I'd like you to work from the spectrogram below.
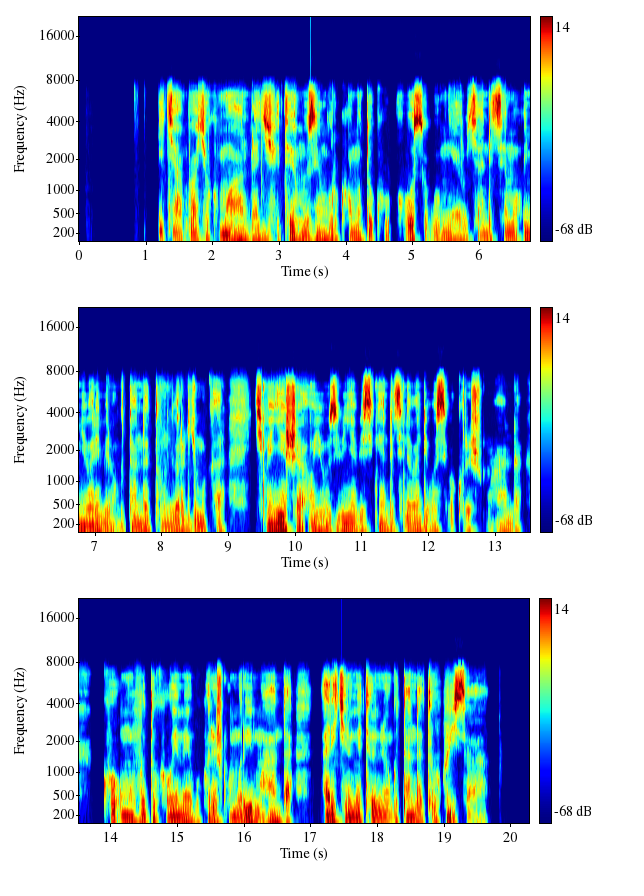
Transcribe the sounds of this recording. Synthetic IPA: icaːpʰaco̞kumuhaːndaɟifitʰe̞umuziŋɡuɾukʰowumudukʰuːβusob̚ɡuːmŋe̞ːɾucaːndit͡se̞moʔimiβaɾejamiɾo̞ːŋɡotaːndatumŋiːβaɾaɾɟṵːmukʰaɾacime̞ɲe̞ːʃa̰uβajo̞βo̞ziβiɲaβiziɡandet͡se̞naβaːndiβo̞ːse̞βako̞ɾe̞ʃumuhaːnda | kʰo̞ʔumuvudukʰowe̞me̞jeɡuko̞ɾe̞ʃkwamuɾuːjomuhaːndaː | ɾiciɾo̞me̞teɾomiɾo̞ːŋɡotaːndatʰṵkwiːsaːha

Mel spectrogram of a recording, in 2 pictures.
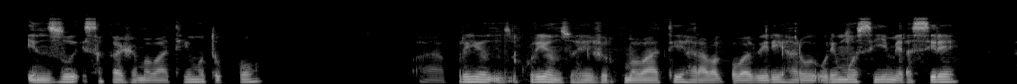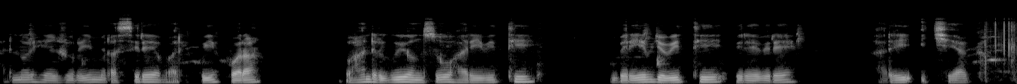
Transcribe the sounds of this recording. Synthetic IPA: inzuʔisakaʒamaβaːtijumutuko | hakuɾkuɾijonzuɦe̞ːʒuɾukumaβaːtiɦaɾaβaɡaβoβaβiɾiɦaɾuɾimuːsijimiɾasiɾe̞ | haɾinoɾiɦe̞ːʒuɾujimiɾʔa̰siɾe̞βa̰ɾikujiko̞ɾa | oɾuɦaːndeɾɡwiːjo̞nzuɦaɾiβiti | mbe̞ɾe̞jiβjo̞βitʰiβiɾe̞ːβiɾe̞ | haɾiicijaɡa

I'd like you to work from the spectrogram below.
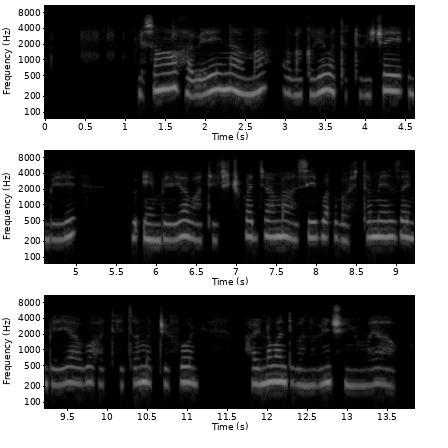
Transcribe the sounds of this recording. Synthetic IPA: esoŋaohaβe̞ːɾejinaːmaːβaɡaɾoβeβatʰatuβiːt͡ʃaje̞imbe̞ɾe̞ | mbe̞ɾe̞jaβahateɾet͡si̥t͡ʃu̥βaɾɟaːmaːziβafi̥tame̞ːzaimbe̞ɾe̞jaːβo̞hateɾet͡sanamateɾefo̞ni | haɾinaβaːndiβaːn̥huβe̞ːnt͡ʃiɲumajaːβo

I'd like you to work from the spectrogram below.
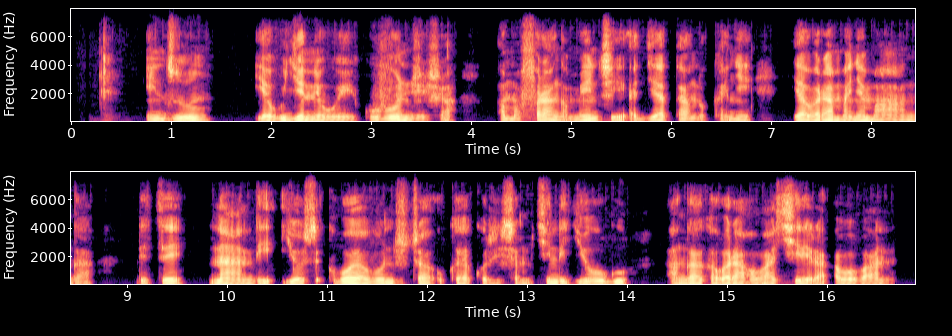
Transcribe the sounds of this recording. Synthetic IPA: inzu | jaβuɟe̞ne̞we̞kuvuːɲʒiʃaː | mafaɾaːŋɡa̰me̞ːnʃḭa̰ɾɟijataːndukʰaɲe̞ | jaβaɾaːmaɲamahaːŋɡa | nde̞t͡se̞ | naːndijo̞ːse̞kuβawojavuːɲd͡ʒiʃa̰ʔukajako̞ɾe̞ʃamuciːndiɟihuɡu | ha̰ŋɡakaβa̰ɾaɦo̞βaciɾiɾa̰ːβoβaːn̥hu

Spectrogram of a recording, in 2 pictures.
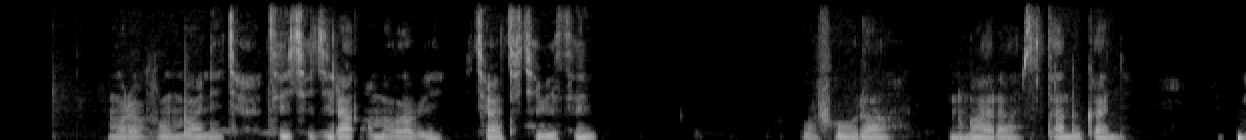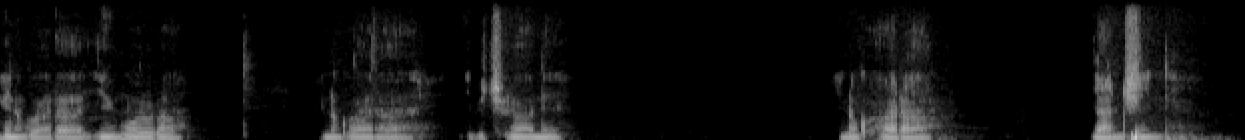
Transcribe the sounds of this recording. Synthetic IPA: muɾavuːmbanicḁːt͡siciɟiɾaʔːmaβaβi | caːt͡si̥ciβisi | uvuɾa | inŋwaːɾaz̥i̥taːndukaɲe̞ | ninɡwaːɾajiŋ̥ho̞ɾo̞ɾa | inɡwaːɾa | jiβit͡ʃuɾane | inɡwaːɾa | jaːnd͡ʒine

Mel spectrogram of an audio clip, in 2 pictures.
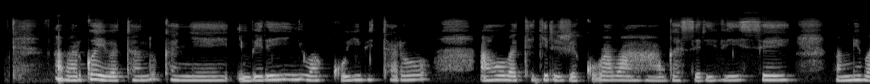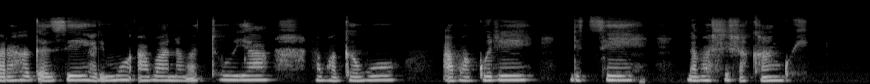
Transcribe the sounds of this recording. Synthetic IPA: aβaɾɡwaːjiβatʰaːndukaɲe̞imbe̞ɾe̞jiːɲuβakʰojiβitʰaɾo̞aɦo̞βatʰe̞ɟe̞ɾe̞ʒe̞kṵβaβaɦaβɡaːse̞ɾiviːse̞βamŋeβaɾaɦaɡaze̞haɾimo̞ʔaβaːnaβa̰tʰoːjaːβaɡaβo̞ | aβaɡo̞ɾe̞nde̞t͡se̞ | naβaʃeʃakʰaːŋɡwe̞

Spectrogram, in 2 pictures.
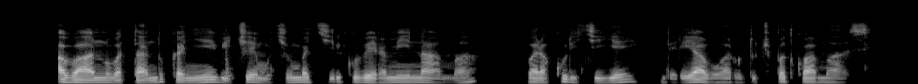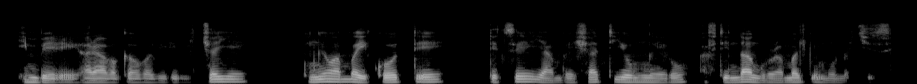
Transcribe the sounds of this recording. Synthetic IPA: aβaːn̥huβataːndukaɲe̞βit͡ʃajemucuːmbaciɾikuβe̞ːɾamiːnaːma | βaɾakuɾicije̞imbe̞ɾe̞jaːβo̞haɾudut͡ʃi̥patwaːmaːz̥i̥ː | mbe̞ɾe̞̰haɾaβaɡaβo̞βaβiɾiβiːt͡ʃaje̞ | umŋe̞waːmbajekʰo̞ːte̞ | nde̞t͡se̞jaːmbajeʃaːtijoːmŋe̞ːɾo̞afi̥teːndaːŋɡuɾuɾamaʒɡwḭmuːnocize̥

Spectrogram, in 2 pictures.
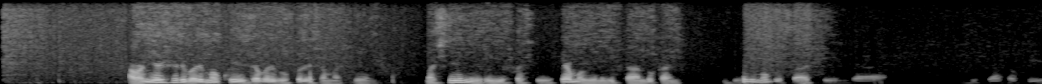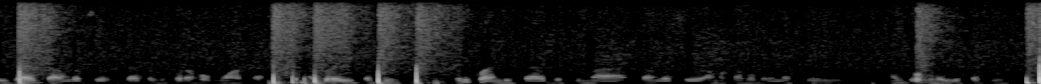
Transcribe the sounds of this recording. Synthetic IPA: aβaɲe̞ʃ̬uɾiβaɾimo̞kwiːɡaβaɾiɡuko̞ɾe̞ːʃamaʃiːni | maʃiːniʔejifaʃekamuβiːn̤huβitaːndukaɲe̞ | iɟiheɾimo̞ɡusat͡ʃiːŋɡa | iɟiʃaːkakwiːɡat͡ʃaːŋɡase̞iʃaːkaɡuko̞ɾaɦo̞mwaːkanaɾɡoɾajiːfat͡ʃijeeɾikwaːndikadokinat͡ʃaːŋɡwaseamakamɡaɡaɾimaʃiːni | naɾɡo̞ʔuɾajifaʃie

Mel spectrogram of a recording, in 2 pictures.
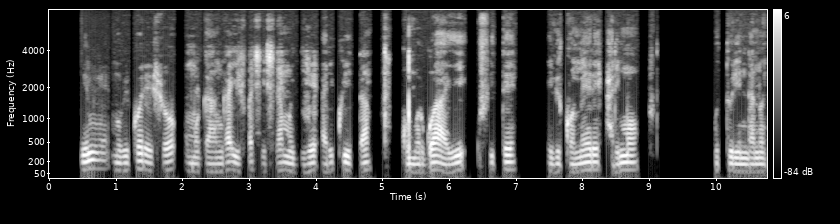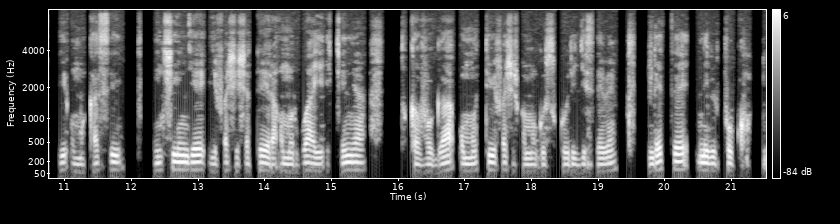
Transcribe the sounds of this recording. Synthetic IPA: βimŋe̞muβiko̞ɾe̞ʃo̞umuɡaːŋɡajifaʃiːʃamuɟihe̞ʔaɾikwiːta | kumuɾɡwaːji | ufite̞ | iβiko̞me̞ɾe̞haɾimo̞ | utuɾiːndanociʔumukasi | inʃiːɲɟe̞jifaʃiːʃate̞ːɾa̰ʔumuɾɡwaːjiʔeceɲa | tu̥kavuɡaumutiwifaʃiːʃkwamuɡusu̥kuɾiɟise̞βe̞ | nde̞t͡se̞niβipuko̥

